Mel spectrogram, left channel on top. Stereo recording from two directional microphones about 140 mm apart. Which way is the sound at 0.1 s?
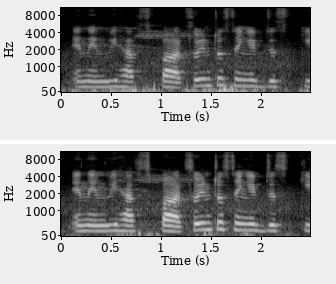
20° right (ahead or behind).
